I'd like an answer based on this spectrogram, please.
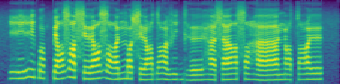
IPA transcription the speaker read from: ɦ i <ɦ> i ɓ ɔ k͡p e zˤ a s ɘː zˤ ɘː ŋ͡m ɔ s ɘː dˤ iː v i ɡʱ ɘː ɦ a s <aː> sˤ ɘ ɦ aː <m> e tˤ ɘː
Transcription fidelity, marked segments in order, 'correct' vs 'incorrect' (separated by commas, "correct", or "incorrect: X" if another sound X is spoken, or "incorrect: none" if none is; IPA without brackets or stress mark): correct, correct, incorrect: ŋ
